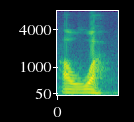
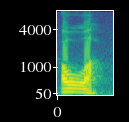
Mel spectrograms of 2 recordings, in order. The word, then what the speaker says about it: Allah: Yang pertama Allah misalkan yang pertama Allah, yang kedua Allah, yang ketiga Allah, yang keempat Allah, yang kelima Allah, yang keenam Allah. Nah, itu ini cara bacaan saya. Kalau mungkin ee bisa melihat langsung ini enam cara ini berbeda semua. Ini yang benar hanya yang terakhir.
